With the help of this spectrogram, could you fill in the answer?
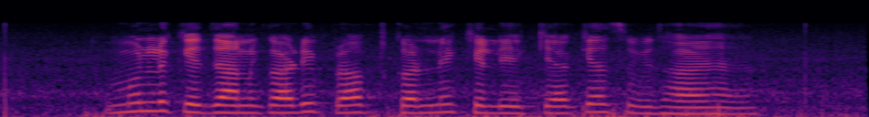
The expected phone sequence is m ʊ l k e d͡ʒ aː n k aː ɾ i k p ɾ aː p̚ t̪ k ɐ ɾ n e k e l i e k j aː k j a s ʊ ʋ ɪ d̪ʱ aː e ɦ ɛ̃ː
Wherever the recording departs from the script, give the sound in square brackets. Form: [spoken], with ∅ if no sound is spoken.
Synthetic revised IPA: m ʊ l k e d͡ʒ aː n k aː ɾ i [∅] p ɾ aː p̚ t̪ k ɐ ɾ n e k e l i e k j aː k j a s ʊ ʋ ɪ d̪ʱ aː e ɦ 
